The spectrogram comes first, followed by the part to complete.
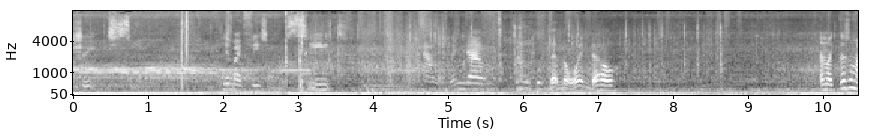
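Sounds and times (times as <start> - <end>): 
low rumble of an engine inside a moving bus: 0.0 - 10.4
road noise from inside a moving bus: 0.0 - 10.4
faint light rattles: 3.0 - 9.4.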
